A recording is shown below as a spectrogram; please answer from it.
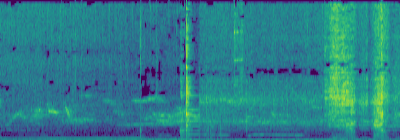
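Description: A few sharp clicks and knocks of a steel spatula against a metal wok as a rolled aloo paratha is laid in the pan to cook. The loudest knock comes near the end, over a faint steady background hum.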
